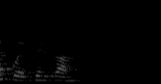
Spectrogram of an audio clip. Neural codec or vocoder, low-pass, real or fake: codec, 16 kHz in and 24 kHz out, 1 kbps, XY-Tokenizer; 3.6 kHz; fake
